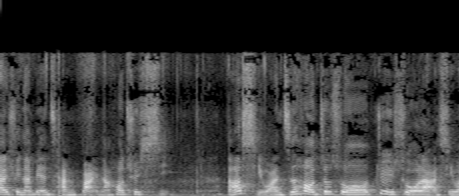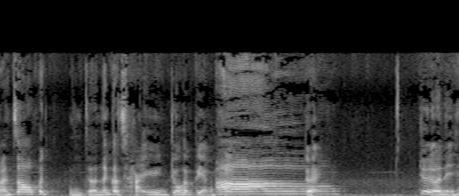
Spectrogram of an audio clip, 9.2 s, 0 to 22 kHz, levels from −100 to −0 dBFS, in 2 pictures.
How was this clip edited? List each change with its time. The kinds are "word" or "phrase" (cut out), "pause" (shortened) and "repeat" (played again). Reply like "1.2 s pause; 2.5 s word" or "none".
none

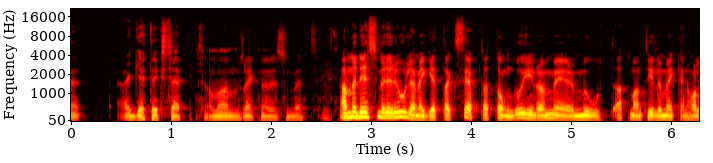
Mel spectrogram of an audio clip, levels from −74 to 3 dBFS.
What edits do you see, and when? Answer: 1.7 s word; 4.6 s word

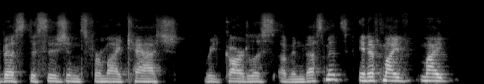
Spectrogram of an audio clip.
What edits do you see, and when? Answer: 3.5 s pause

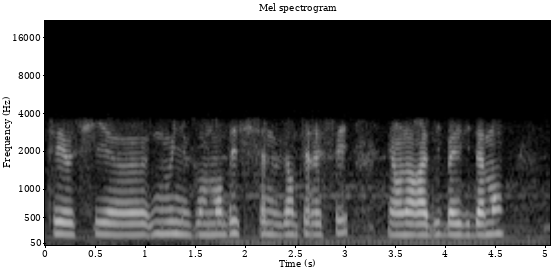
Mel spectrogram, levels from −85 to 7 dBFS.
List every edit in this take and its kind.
none

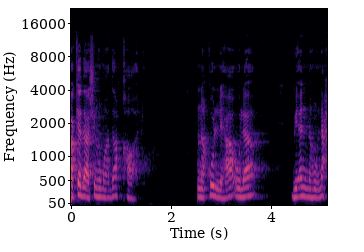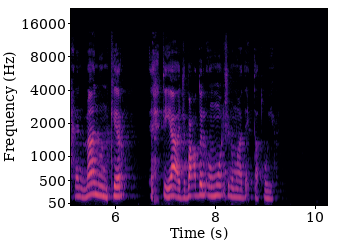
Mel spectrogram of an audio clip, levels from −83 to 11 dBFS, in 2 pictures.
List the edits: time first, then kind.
2.5 s word; 5.2 s word; 8.2 s word; 8.6 s word

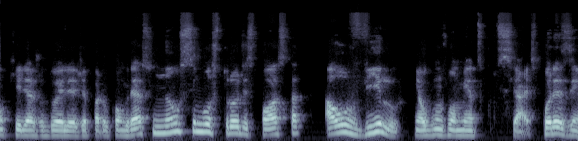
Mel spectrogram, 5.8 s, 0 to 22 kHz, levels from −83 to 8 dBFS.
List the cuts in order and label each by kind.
3.1 s pause

